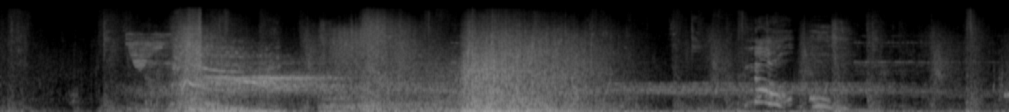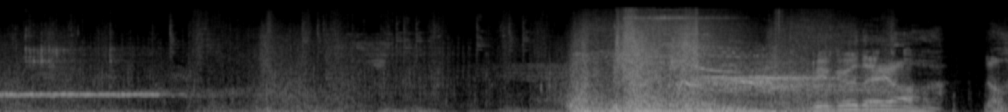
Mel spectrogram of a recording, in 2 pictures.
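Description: Weapons clash and strike in a fierce fight.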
